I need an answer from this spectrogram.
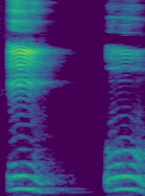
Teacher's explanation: उच्चारण करने पर मुख का सबसे कम खुलना, जो देखिए ये कौन से आते हैं, ई, ऊ और ऊ, यानी कि जब इनका उच्चारण करेंगे तो मुख सबसे कम खुलेगा। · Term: संवृत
